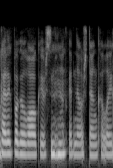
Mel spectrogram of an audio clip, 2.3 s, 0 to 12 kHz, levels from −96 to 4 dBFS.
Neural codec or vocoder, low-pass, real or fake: codec, 16 kHz, 16 kbps, FunCodec, trained on LibriTTS, 50 frames a second; 7.2 kHz; fake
